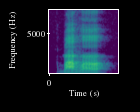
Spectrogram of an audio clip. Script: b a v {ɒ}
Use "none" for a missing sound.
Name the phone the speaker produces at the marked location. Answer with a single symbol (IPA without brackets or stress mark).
ʌ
